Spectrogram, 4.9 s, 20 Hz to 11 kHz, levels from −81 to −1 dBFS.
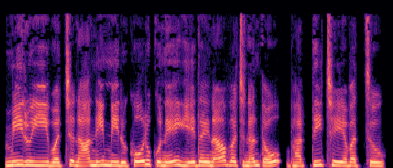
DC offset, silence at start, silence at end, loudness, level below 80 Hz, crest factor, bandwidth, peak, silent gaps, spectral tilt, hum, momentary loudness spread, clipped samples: under 0.1%; 0.05 s; 0.1 s; -14 LUFS; -60 dBFS; 10 dB; 10.5 kHz; -2 dBFS; none; -4.5 dB/octave; none; 4 LU; under 0.1%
